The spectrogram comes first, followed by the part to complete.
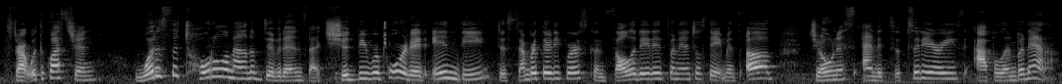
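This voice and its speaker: Casting: woman, slightly high-pitched, methodical teacher narrating a scripted tutorial, with some noise in the recording. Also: expressive, brisk. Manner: methodical, instructional, asks and answers own questions. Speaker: accounting instructor. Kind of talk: scripted step-by-step lesson narration.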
